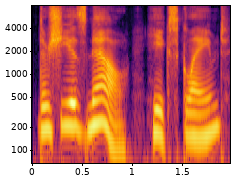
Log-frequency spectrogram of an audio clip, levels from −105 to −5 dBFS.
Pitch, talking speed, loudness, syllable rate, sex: 175 Hz, 180 wpm, -17 LUFS, 5.2 syllables/s, male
